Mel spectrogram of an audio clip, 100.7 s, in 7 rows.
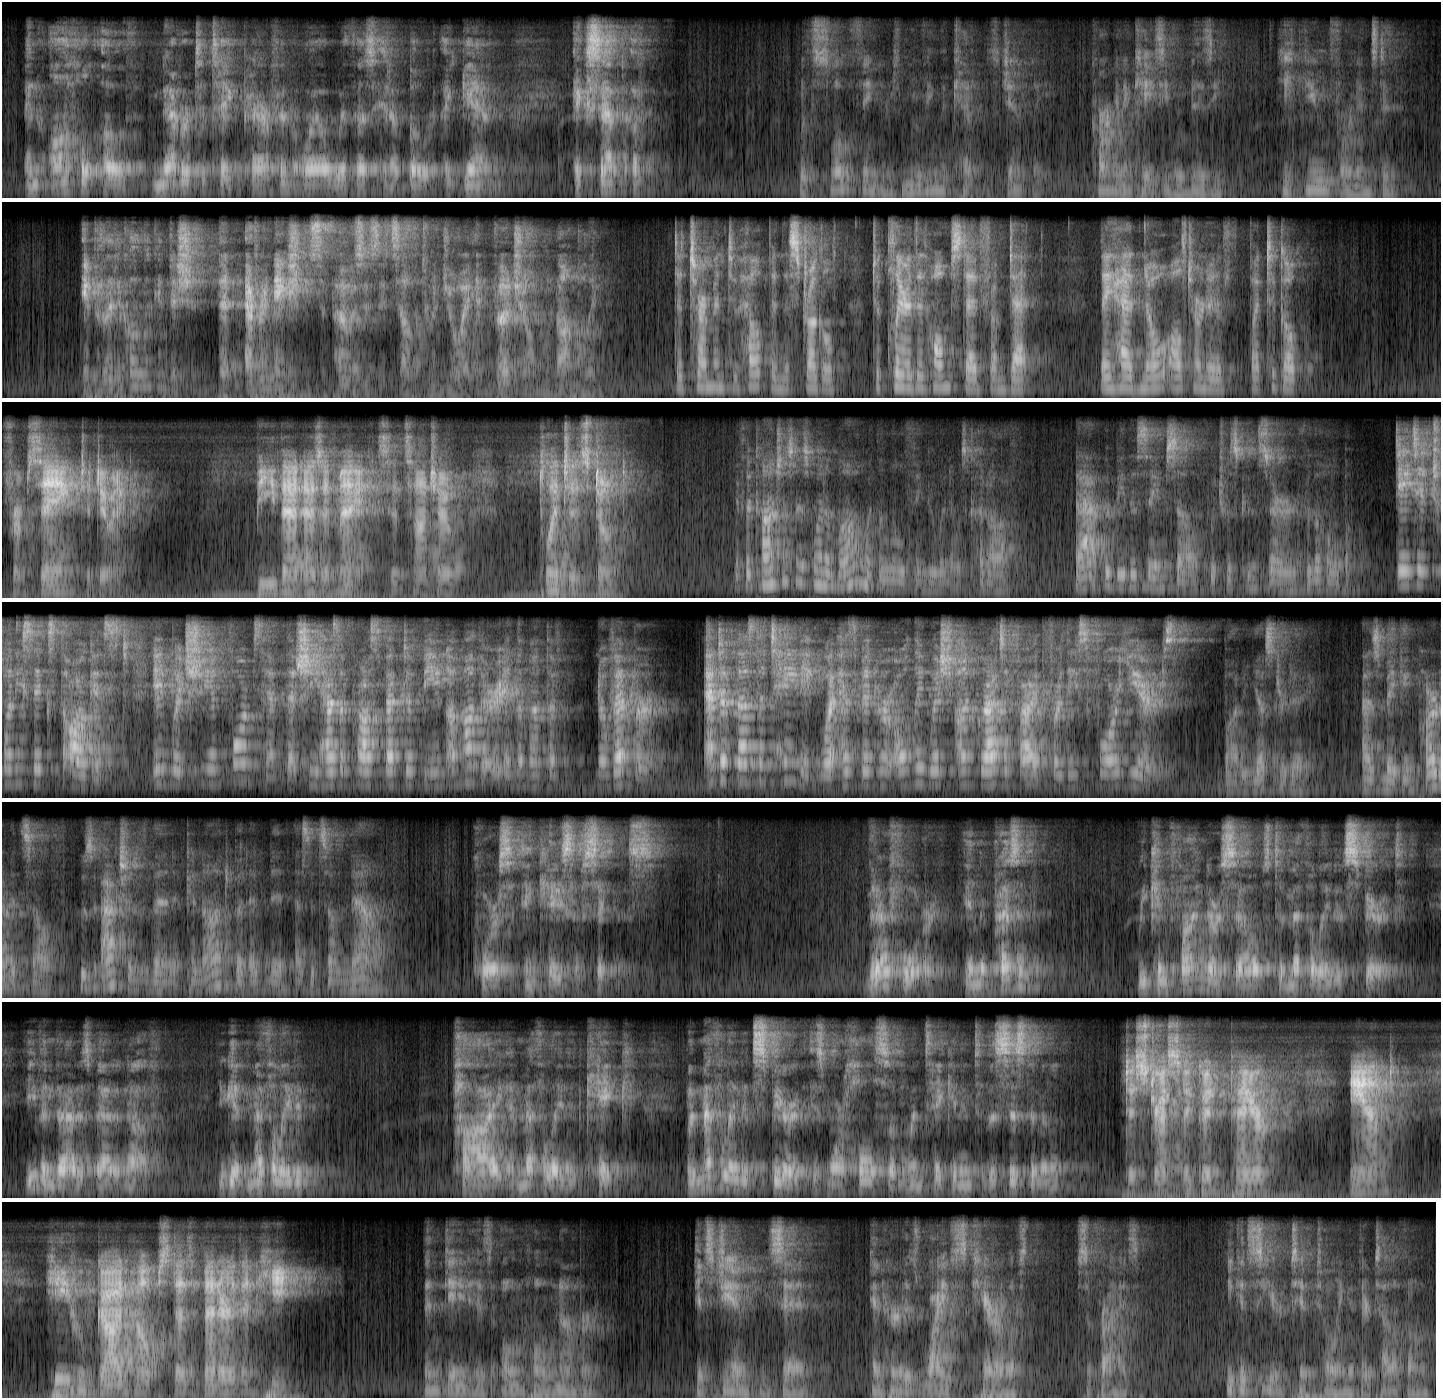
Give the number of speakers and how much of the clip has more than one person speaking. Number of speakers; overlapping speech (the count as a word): seven, no overlap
